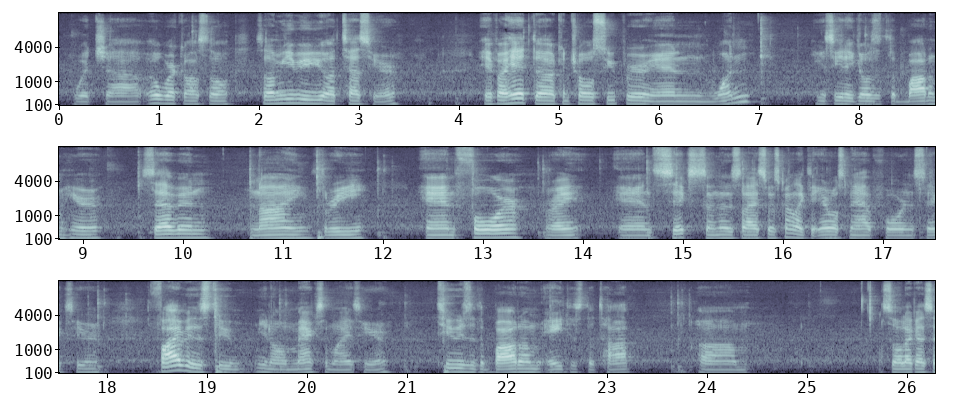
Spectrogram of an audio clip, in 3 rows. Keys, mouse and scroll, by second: 1.3 click, 7.0 ctrl+super+KP_1, 9.6 ctrl+super+KP_7, 10.7 ctrl+super+KP_9, 11.4 ctrl+super+KP_3, 12.9 ctrl+super+KP_4, 15.0 ctrl+super+KP_6, 16.7 ctrl+super+KP_4, 17.4 ctrl+super+KP_6, 19.1 ctrl+super+KP_5, 21.4 ctrl+super+KP_2, 22.5 ctrl+super+KP_8.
